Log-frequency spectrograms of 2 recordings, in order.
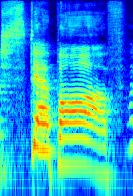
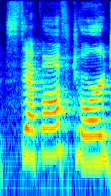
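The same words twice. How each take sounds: First: A lightly voiced sitcom character, loud, with "Step" punched; Seinfeld impression. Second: A loud mock "Step off" with a grin; quoting Seinfeld. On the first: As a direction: toss off the catchphrase in a loud put-on voice. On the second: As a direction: bark the line like a sitcom rebuke.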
